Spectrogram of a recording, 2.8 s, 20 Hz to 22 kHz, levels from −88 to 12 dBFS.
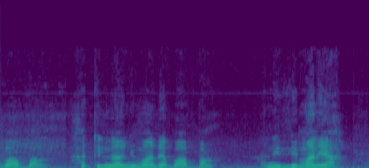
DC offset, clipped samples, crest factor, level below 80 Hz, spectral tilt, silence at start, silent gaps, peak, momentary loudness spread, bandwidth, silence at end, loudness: under 0.1%; under 0.1%; 20 dB; -66 dBFS; -6 dB/octave; 0 s; none; -16 dBFS; 11 LU; 16 kHz; 0 s; -37 LUFS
